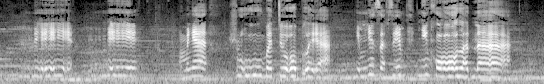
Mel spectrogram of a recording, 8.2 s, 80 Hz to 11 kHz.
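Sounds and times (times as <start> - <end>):
ram bleating: 0.5 - 2.1
speech: 0.5 - 7.8.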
